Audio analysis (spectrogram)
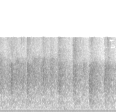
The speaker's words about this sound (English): Would you give him a round of applause as he makes his way up here?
